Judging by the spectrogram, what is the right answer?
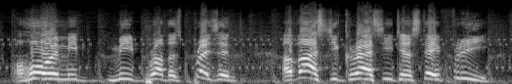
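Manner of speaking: put-on loud, high Jamaican accent. Voicing a character, giving him a Jamaican accent. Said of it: "I gave him a fucking Jamaican accent".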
